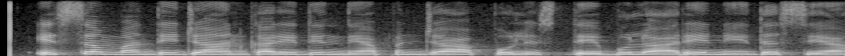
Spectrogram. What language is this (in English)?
Punjabi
